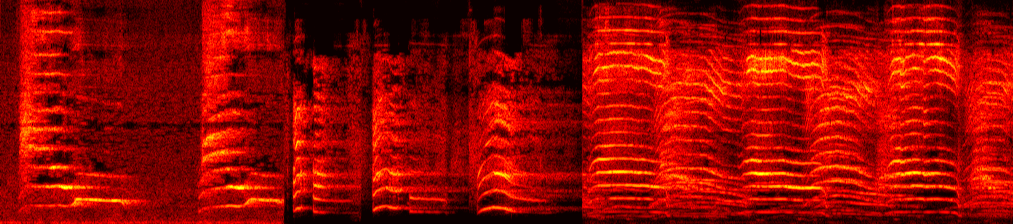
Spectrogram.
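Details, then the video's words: Domestic cats meowing: loud, rising then falling meows, a run of short chirpy calls, then long harmonic wails that swell and fade; a low rumble under the first calls. "pick the sound of the cat you love to hear everyday"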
